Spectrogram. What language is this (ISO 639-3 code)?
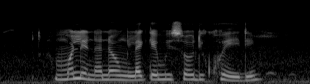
tsn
